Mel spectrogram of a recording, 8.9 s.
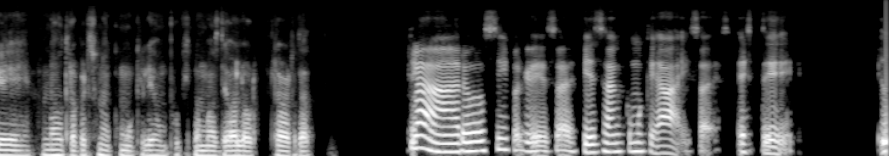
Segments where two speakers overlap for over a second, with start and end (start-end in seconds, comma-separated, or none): none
